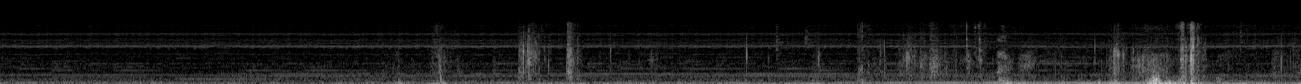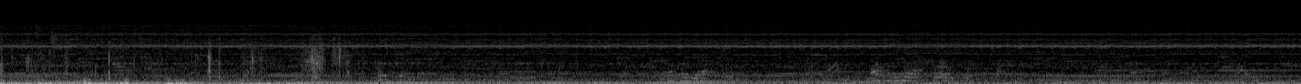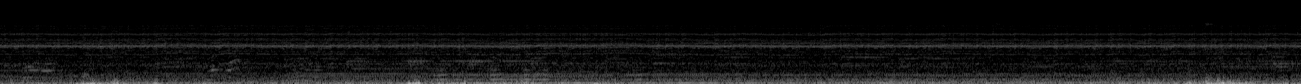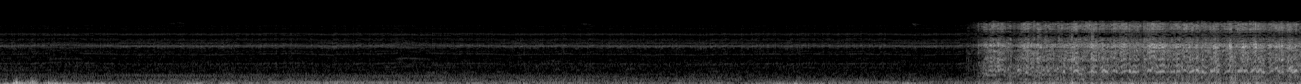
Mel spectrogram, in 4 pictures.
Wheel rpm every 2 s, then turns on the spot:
0, 0, 0, 0, 0, 0, 0, 0, 0, 0, 0, 0, 0, 0, 0, 0, 0, 0, 0, 0, 0, 0, 0, 0, 30, 70.
none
